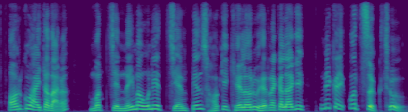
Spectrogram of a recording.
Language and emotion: Nepali, happy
